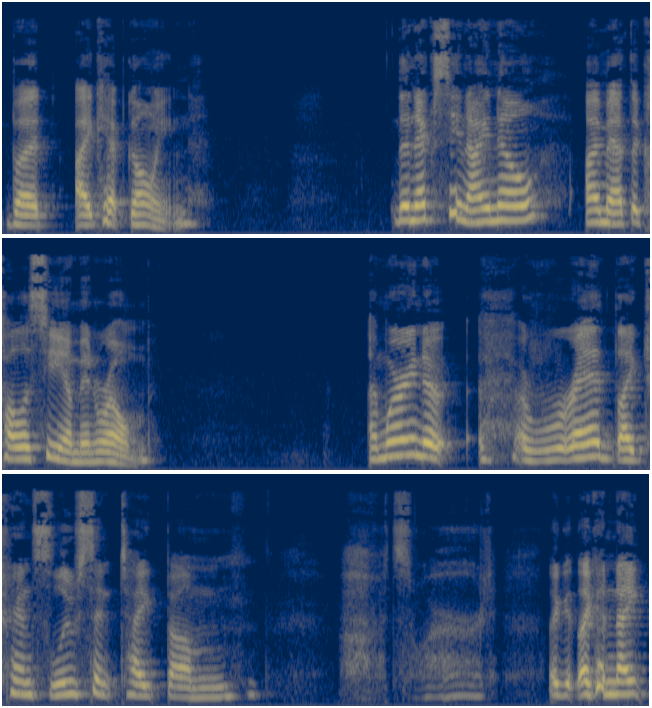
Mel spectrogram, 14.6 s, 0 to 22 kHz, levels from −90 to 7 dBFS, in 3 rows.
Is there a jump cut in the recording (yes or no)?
yes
